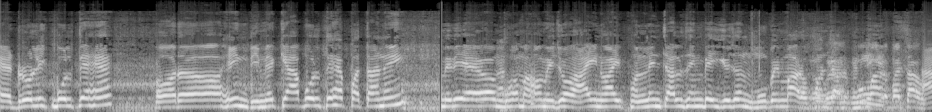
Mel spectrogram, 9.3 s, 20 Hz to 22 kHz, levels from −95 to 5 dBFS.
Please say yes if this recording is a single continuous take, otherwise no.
no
